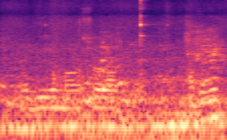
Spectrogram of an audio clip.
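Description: A single sharp clink of chopsticks against a ceramic noodle bowl about one and a half seconds in, over voices in the background.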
